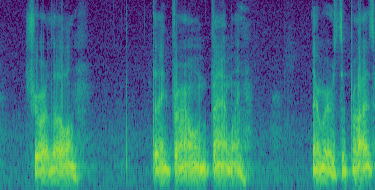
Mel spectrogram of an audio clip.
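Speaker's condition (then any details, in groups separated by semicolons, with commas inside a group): ALS; voice and lungs affected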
